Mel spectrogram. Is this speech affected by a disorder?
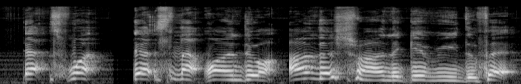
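Yes: cerebral palsy; several unnoticed strokes.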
